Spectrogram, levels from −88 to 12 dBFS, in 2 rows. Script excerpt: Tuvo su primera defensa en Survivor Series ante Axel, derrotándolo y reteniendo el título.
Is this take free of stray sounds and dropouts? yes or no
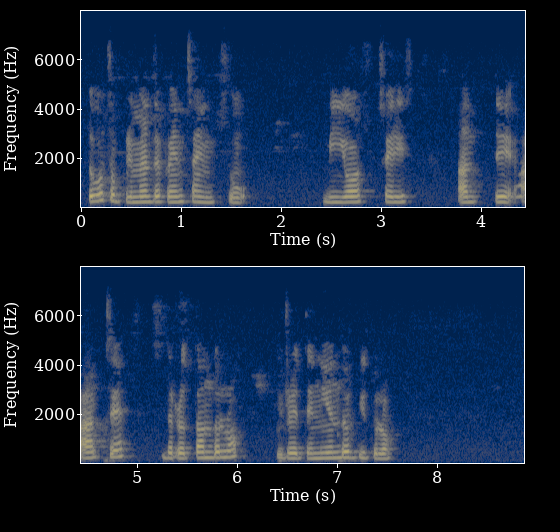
yes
